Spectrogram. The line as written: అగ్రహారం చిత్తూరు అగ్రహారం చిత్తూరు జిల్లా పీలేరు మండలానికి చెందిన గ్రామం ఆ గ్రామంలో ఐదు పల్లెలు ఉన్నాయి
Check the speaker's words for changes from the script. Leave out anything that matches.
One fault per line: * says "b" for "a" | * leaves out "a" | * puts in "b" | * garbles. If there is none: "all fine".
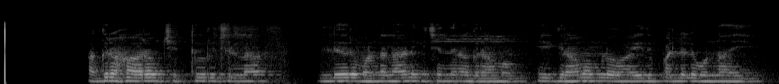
* leaves out "అగ్రహారం చిత్తూరు"
* says "ఈ" for "ఆ"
